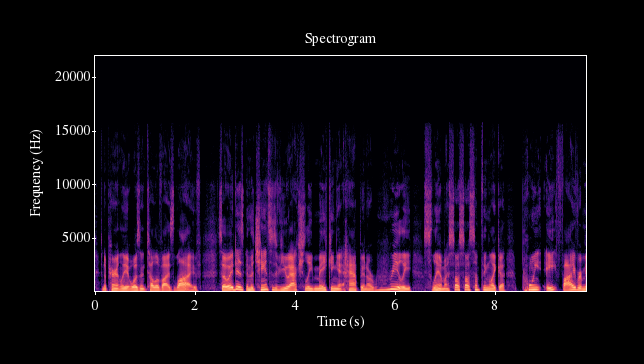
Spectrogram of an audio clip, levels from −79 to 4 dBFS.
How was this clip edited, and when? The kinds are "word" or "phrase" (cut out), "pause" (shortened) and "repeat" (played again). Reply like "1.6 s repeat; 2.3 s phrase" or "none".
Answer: 3.0 s phrase; 6.6 s word; 7.3 s repeat

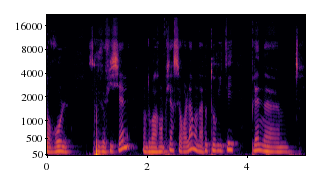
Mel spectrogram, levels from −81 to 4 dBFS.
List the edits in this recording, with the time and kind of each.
0.9 s word; 1.8 s pause; 3.2 s word

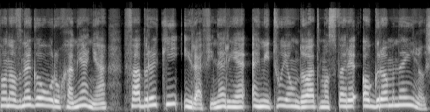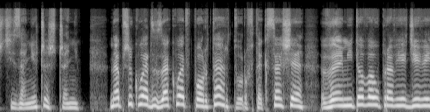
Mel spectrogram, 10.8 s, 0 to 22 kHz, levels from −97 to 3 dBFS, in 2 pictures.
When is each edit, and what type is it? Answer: 6.5 s pause; 7.7 s word

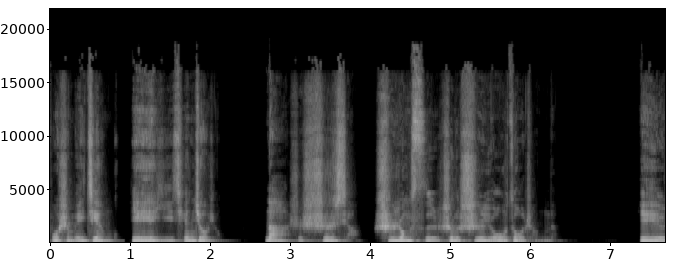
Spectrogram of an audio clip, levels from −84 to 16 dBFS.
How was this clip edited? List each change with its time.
0.9 s pause; 2.4 s pause; 4.0 s pause

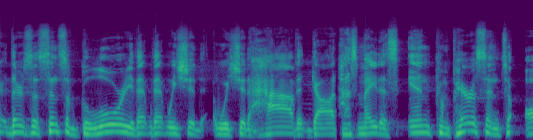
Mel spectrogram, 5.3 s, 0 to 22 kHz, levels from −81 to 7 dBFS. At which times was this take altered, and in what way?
1.5 s repeat; 2.9 s phrase; 3.4 s word

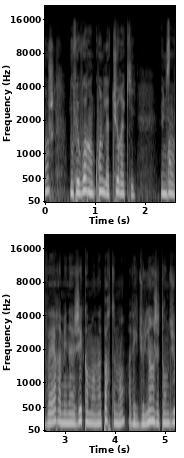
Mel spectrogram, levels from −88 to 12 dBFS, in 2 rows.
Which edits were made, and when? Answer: 2.5 s word

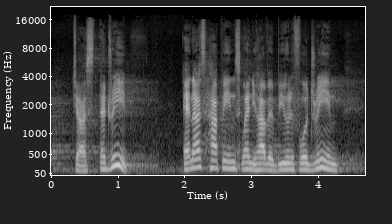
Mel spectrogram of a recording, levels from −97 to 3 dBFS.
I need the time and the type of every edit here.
1.6 s pause; 2.8 s word

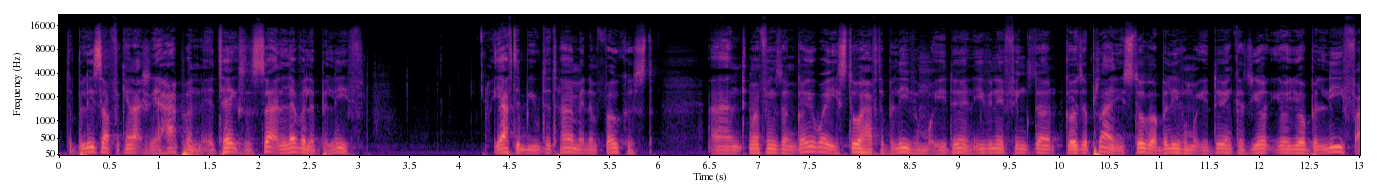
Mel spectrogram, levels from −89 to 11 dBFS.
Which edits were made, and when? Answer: 4.8 s word; 6.9 s word; 10.0 s pause

